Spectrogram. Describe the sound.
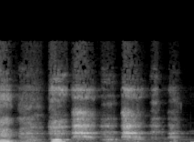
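A voice imitates heavy, agitated breathing, like a breathing camera in a film scene: about five quick, loud, raspy breaths in and out in a steady rhythm, with no words.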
